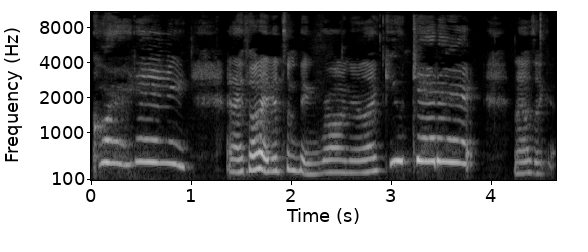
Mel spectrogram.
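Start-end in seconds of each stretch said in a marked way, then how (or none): 0.0-1.0 high cheering shout of the name; screaming a name. Retold or imitated. Radiology staff celebrating patient, high excited shout. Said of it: "they were screaming my name". 3.0-3.9 high, loud celebratory shout; cheering. Retold or imitated. Radiology staff celebrating the patient, high loud cheer.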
